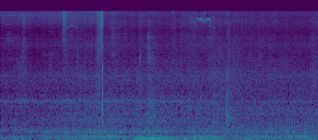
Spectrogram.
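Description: Toshiba passenger elevator car travelling upward: a steady low rumble of the ride, swelling louder about three seconds in. A light click about two seconds in.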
